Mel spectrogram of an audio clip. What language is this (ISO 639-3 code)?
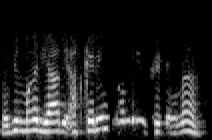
kas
